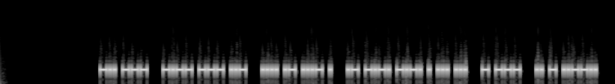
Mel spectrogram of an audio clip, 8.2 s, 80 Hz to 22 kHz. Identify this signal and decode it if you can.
Morse code, heard as a keyed tone, about 40 wpm, 700 Hz. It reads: DO YOU HAVE ACCESS TO IT?
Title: Sentences from Top 1000 Words - Review Part 4 - 40wpm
